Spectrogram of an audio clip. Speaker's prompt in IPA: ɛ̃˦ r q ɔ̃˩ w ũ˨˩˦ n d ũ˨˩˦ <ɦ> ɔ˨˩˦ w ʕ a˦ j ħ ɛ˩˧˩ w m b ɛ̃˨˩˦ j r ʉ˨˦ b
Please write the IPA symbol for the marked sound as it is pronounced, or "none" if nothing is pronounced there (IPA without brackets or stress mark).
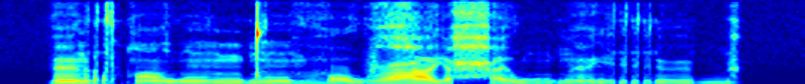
ɦ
